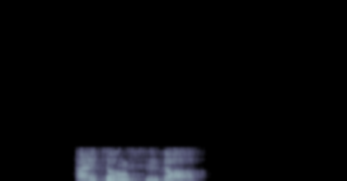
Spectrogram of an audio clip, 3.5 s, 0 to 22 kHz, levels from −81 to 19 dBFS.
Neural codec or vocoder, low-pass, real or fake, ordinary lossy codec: none; 7.2 kHz; real; AAC, 16 kbps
